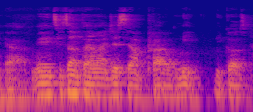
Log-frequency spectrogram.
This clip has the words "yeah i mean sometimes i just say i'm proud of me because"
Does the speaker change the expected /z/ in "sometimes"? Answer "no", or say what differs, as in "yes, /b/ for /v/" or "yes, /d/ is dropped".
yes, /z/ is dropped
